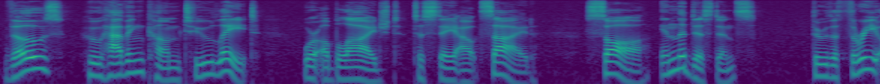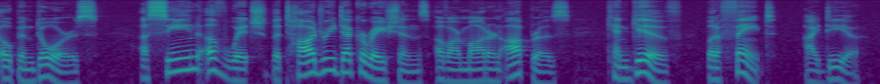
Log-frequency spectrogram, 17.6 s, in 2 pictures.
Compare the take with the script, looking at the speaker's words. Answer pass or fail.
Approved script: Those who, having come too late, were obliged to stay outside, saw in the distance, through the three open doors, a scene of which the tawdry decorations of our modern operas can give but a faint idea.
pass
